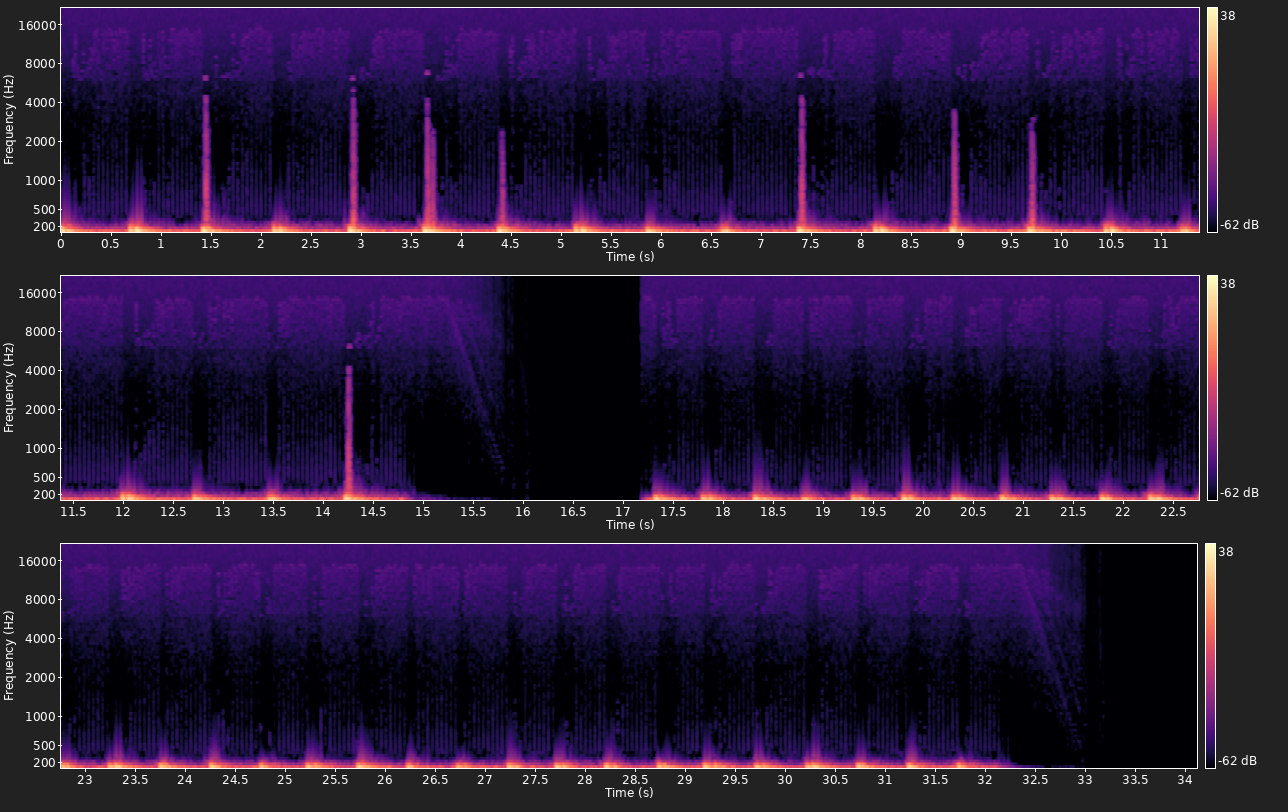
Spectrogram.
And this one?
Footsteps Wood Floor Slow Male Heavy
Floor, Office, Footsteps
